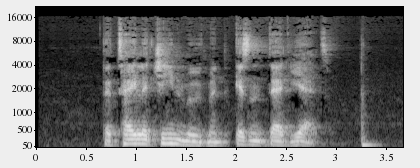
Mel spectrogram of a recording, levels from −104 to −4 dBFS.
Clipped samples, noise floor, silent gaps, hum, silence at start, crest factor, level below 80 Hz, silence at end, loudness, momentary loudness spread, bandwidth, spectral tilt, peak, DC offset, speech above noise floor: under 0.1%; -65 dBFS; none; none; 0.65 s; 22 dB; -50 dBFS; 0.3 s; -19 LUFS; 20 LU; 17 kHz; -3 dB/octave; 0 dBFS; under 0.1%; 45 dB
